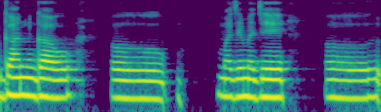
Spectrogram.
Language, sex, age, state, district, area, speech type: Assamese, female, 30-45, Assam, Goalpara, urban, spontaneous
